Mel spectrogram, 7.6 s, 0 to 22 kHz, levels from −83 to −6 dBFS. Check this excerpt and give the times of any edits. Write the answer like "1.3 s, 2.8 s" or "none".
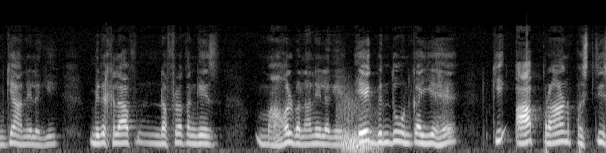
4.3 s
